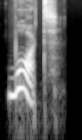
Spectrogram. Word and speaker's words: what: Złóżcie usta tak, jakby chcielibyście ucalować w policzek bliską osobę. Zatem szykujemy się do pocałunku i wymawiamy. What?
